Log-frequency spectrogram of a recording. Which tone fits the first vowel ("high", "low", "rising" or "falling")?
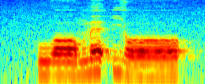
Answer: low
